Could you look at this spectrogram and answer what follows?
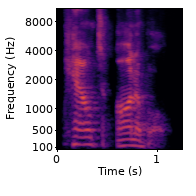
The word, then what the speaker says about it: Count-On-Able: And the way it's pronounced is count-onable.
